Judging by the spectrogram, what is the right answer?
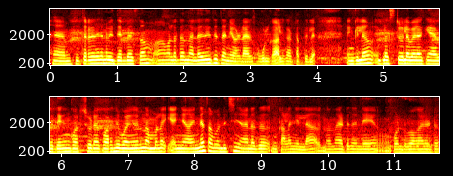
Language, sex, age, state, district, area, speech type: Malayalam, female, 30-45, Kerala, Alappuzha, rural, spontaneous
